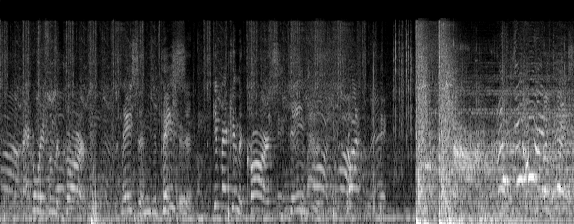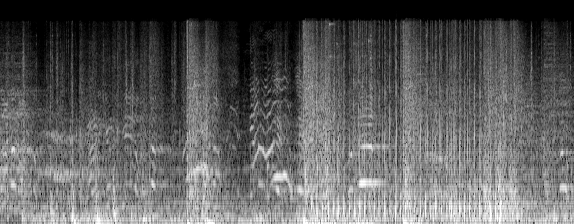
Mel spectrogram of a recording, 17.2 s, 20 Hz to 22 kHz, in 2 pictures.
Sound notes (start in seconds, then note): 6.2 gun firing; 11.4 gun firing; 11.6 Nikita screaming; 13.1 guns firing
